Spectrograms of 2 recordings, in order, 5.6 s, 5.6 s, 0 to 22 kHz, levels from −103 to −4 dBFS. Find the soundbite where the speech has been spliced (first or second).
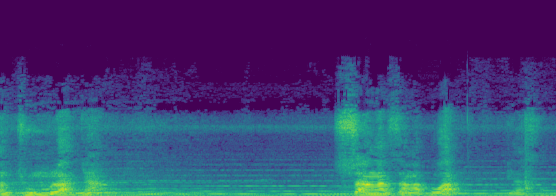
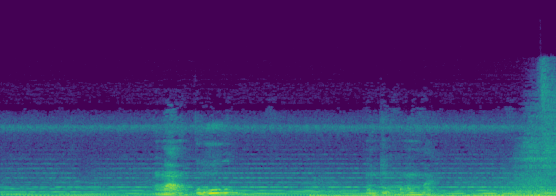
first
